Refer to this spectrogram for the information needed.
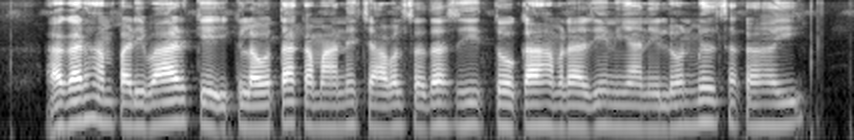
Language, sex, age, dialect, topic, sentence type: Magahi, male, 56-60, Central/Standard, banking, question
